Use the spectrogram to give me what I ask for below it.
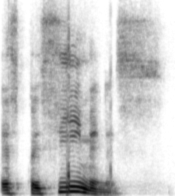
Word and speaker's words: especímenes: Especímenes. ¿Ok? En este caso, bueno, y en el anterior también, es curioso porque si ustedes se fijan, es como la palabra incrementa de sílabas, pero sigue siendo esdrújula.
